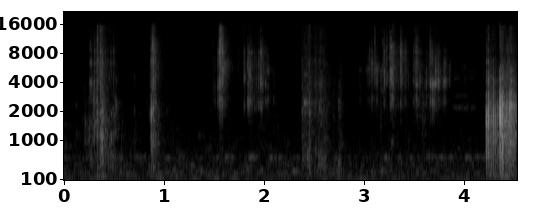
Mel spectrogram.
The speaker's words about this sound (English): would you roll me an awareness? That's 4 dice.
